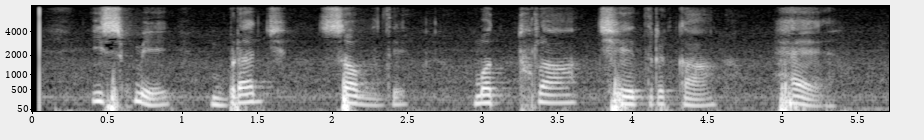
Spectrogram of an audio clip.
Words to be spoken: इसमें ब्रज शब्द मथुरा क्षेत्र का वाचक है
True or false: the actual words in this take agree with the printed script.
false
